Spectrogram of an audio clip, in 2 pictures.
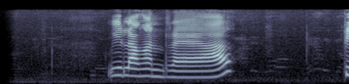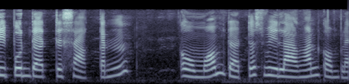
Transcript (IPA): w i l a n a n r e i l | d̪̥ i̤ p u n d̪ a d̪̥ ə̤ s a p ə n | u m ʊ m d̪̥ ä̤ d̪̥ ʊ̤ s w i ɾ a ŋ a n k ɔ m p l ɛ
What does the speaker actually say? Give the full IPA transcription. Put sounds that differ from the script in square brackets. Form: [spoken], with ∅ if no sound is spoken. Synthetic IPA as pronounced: w i l a [ŋ] a n r e [a] l | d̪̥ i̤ p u n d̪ a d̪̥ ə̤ s a [k] ə n | u m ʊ m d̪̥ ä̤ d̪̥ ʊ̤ s w i [l] a ŋ a n k ɔ m p l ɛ

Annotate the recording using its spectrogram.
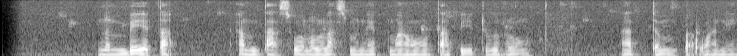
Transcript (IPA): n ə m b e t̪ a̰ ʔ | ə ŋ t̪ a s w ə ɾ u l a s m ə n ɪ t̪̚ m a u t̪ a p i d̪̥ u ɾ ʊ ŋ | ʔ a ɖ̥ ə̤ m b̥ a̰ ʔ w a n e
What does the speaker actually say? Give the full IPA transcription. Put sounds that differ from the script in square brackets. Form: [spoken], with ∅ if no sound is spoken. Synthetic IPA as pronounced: n ə m b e t̪ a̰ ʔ | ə [n] t̪ a s w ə [l] u l a s m ə n ɪ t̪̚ m a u t̪ a p i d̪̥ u ɾ ʊ ŋ | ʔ a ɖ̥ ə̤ m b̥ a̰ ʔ w a n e

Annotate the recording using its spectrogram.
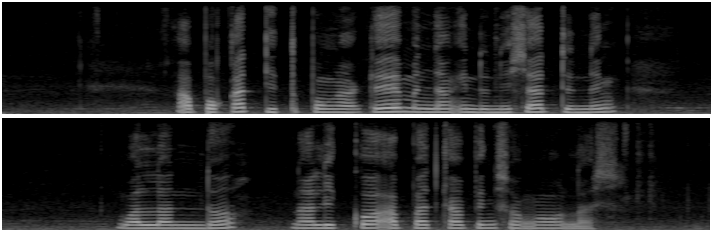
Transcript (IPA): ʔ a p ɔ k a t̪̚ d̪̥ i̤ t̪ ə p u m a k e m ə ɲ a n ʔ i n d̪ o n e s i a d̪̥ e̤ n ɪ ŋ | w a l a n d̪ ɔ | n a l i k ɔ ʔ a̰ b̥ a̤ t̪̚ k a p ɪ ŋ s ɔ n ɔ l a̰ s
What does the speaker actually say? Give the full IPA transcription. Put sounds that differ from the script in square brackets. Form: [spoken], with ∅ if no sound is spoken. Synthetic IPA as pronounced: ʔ a p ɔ k a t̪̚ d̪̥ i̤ t̪ ə p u [ŋ] a k e m ə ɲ a [ŋ] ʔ i n d̪ o n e s i a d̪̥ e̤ n ɪ ŋ | w a l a n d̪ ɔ | n a l i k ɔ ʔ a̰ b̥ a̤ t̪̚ k a p ɪ ŋ s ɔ [ŋ] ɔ l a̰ s

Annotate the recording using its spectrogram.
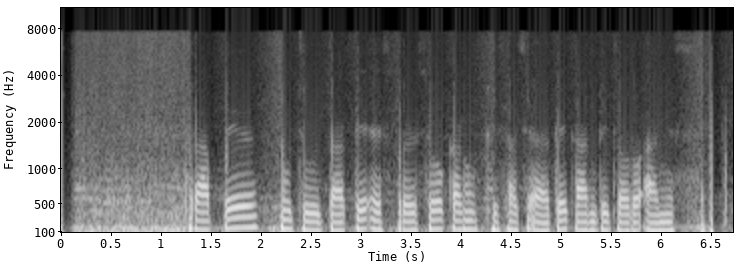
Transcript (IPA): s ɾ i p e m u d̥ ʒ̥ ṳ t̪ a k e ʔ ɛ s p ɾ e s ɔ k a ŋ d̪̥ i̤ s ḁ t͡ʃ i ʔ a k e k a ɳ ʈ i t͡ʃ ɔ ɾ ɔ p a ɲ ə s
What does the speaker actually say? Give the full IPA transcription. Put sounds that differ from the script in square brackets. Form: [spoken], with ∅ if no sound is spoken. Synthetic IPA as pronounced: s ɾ [a] p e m u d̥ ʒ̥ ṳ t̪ a k e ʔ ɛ s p ɾ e s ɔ k a ŋ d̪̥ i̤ s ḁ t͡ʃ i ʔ a k e k a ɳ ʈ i t͡ʃ ɔ ɾ ɔ [ʔ] a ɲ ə s

